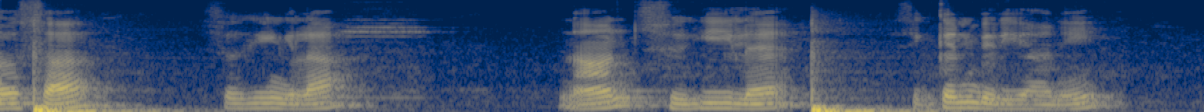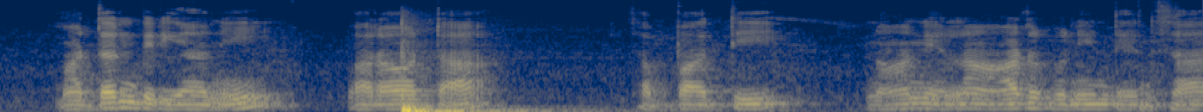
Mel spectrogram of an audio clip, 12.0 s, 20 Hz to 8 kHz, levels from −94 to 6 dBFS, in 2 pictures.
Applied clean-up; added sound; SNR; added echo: none; Bass drum; -3 dB; none.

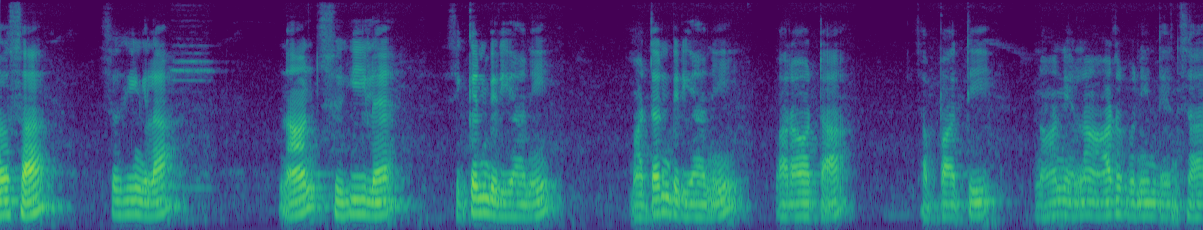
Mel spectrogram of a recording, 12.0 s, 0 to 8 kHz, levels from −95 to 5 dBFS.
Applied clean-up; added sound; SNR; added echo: none; none; none; none.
